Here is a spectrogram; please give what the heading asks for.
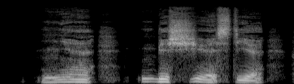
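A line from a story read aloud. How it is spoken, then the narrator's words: Hoarse, forced out. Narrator (Russian): хрипло выдавил слово Бас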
